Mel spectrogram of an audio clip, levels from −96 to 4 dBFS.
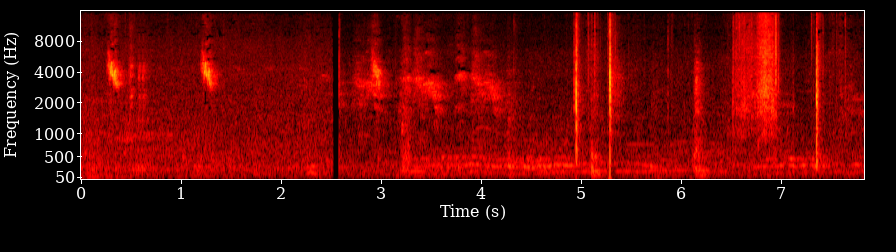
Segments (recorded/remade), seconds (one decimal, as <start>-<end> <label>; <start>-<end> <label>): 0.0-7.8 recorded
